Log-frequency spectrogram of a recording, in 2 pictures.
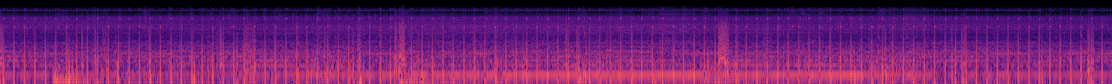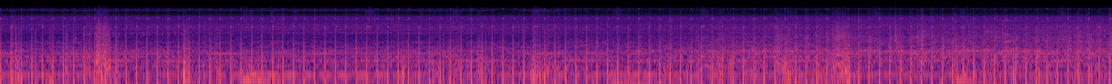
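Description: Electronic music with a fast, steady pulse plays loudly from loudspeakers.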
